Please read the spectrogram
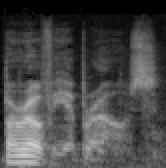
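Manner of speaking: dramatic closing, whispered title; previously on recap. Acted. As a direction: build up then whisper the name. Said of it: "Give it to us, [name]".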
